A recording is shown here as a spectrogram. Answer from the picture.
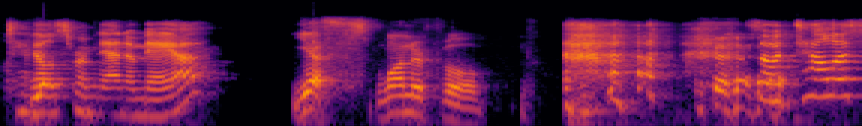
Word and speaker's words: Nanumea: several of your episodes and I hope I'm pronouncing this right called Tales From nanomea yes wonderful so tell us about that series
